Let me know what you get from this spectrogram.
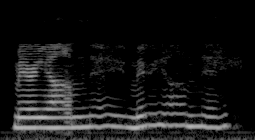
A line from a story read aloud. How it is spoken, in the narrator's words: murmuring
